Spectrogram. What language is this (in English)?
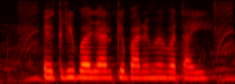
Bhojpuri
